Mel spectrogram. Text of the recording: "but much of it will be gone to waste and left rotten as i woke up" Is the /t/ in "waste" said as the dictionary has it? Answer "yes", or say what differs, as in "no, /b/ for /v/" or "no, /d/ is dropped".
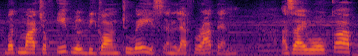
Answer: no, /t/ is dropped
